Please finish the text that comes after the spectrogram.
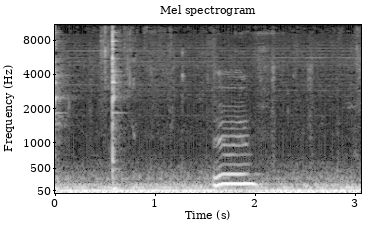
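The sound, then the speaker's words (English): Eating a salad of mixed greens, herby potato and green beans with vinaigrette, using cutlery, with the microphone on the desk: a single sharp metallic clink of a fork against a dish, followed by a short, low hummed voice over a steady background rumble. “But I'll still be chewing.”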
